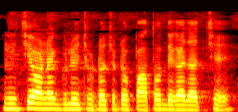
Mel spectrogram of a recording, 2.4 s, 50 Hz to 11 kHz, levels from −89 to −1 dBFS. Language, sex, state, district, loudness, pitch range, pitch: Bengali, male, West Bengal, Alipurduar, -15 LUFS, 135-155 Hz, 140 Hz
